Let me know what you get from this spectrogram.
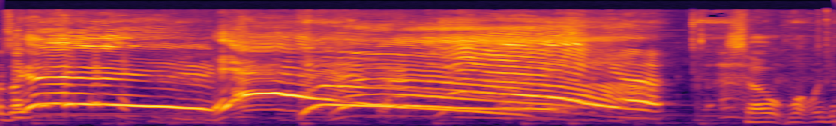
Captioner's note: everyone cheers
